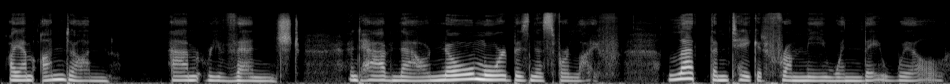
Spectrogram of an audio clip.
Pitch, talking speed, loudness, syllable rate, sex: 185 Hz, 140 wpm, -18 LUFS, 3.6 syllables/s, female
